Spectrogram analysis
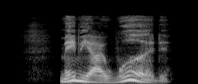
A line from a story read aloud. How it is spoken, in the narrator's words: Dave hissed back at him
